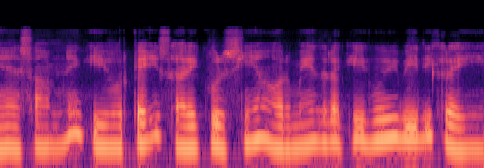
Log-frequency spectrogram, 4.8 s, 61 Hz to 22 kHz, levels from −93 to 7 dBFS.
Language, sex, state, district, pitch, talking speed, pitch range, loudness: Hindi, male, Jharkhand, Ranchi, 140 Hz, 185 wpm, 135-170 Hz, -19 LUFS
